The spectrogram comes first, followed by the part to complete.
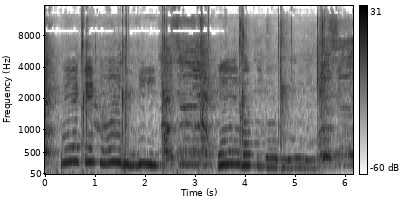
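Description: A group of young men and women singing a Nepali Deusi song, held melodic phrases with short breaks between lines, amplified through a loudspeaker. Sharp hand claps come in at intervals over the singing.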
